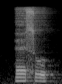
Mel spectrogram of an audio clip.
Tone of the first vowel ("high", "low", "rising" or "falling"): low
